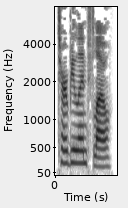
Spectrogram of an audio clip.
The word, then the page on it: turbulent flow: British English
